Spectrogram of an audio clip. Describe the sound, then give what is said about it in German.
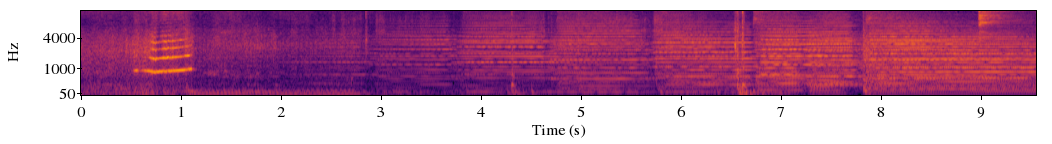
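A police patrol car approaches and pulls up, with a brief rising whoop near the start. A sustained tonal drone follows and holds steady to the end. No one speaks. “da kommt ein Streifenwagen.”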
